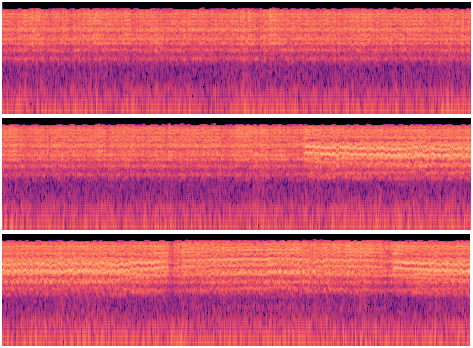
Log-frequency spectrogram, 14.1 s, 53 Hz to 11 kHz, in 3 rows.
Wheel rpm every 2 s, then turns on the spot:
200, 200, 200, 200, 190, 190, 190.
none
